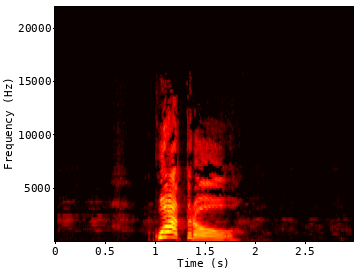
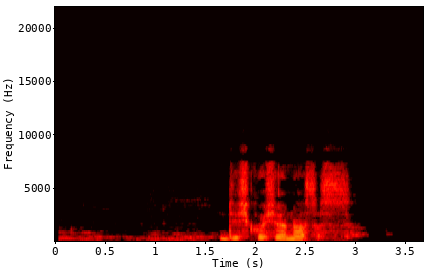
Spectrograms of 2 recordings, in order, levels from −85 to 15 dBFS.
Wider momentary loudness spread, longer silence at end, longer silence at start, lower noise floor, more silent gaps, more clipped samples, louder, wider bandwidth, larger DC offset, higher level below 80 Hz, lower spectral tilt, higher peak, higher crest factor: second, 15 LU vs 25 LU; first, 1.2 s vs 0.65 s; first, 1.05 s vs 0.05 s; first, -71 dBFS vs -61 dBFS; neither; neither; first, -16 LUFS vs -34 LUFS; first, 15 kHz vs 9.4 kHz; neither; first, -68 dBFS vs -88 dBFS; second, 0.5 dB/octave vs -2.5 dB/octave; first, -2 dBFS vs -18 dBFS; about the same, 22 dB vs 20 dB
